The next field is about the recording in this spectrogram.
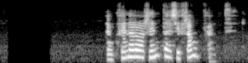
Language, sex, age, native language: Icelandic, female, 40-49, Icelandic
